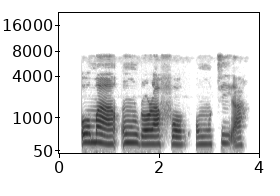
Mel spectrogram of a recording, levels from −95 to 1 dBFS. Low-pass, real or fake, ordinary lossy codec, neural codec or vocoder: 7.2 kHz; real; Opus, 64 kbps; none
